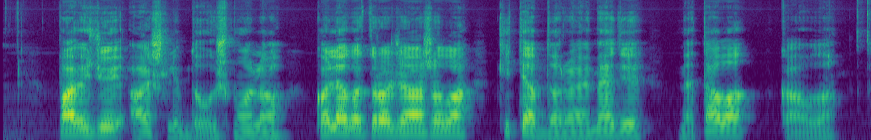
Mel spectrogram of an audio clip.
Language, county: Lithuanian, Vilnius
